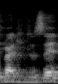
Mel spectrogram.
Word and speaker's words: Mazinger Z: It is Mazinger Z, because that's how they pronounce it in the Japanese as well.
